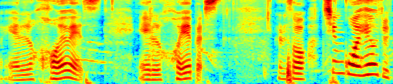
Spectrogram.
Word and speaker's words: el jueves: el jueves. 요 그 호따 발음이 그냥 영어처럼 J 발음이 아니고 헛다 이제 약간은 목을 긁는 소리가 나잖아요. el jueves.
